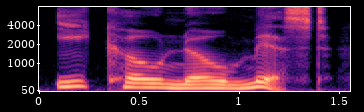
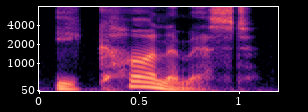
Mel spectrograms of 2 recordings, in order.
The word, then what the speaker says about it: economist: It has four syllables. Most people want to say economist, but the stress is on the second syllable, economist.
